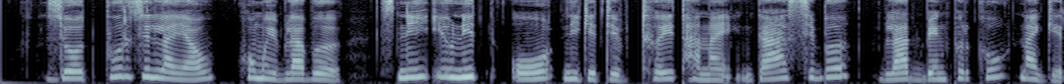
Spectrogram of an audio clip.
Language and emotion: Bodo, neutral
